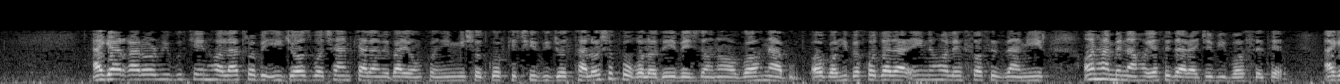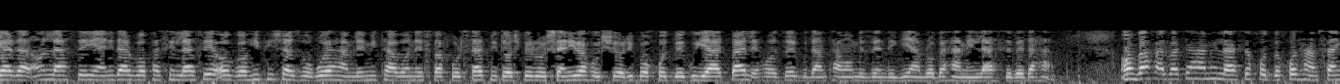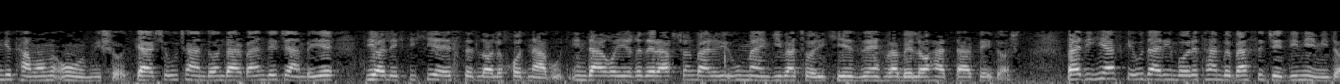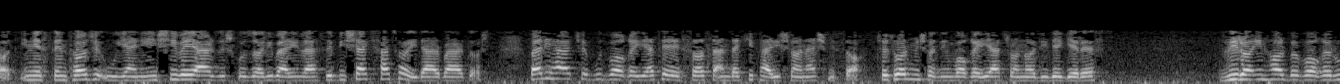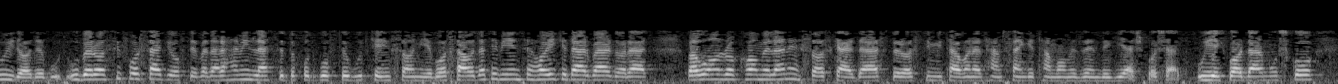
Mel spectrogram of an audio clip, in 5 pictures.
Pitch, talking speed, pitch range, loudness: 200 Hz, 185 wpm, 180-215 Hz, -20 LUFS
